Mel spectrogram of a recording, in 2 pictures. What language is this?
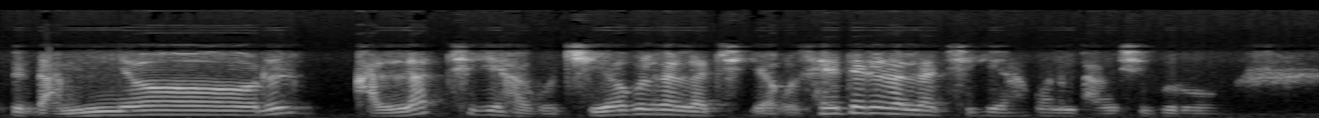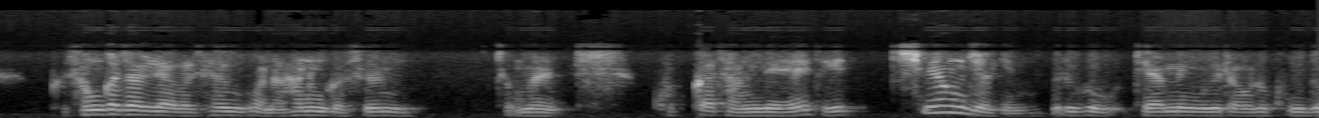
Korean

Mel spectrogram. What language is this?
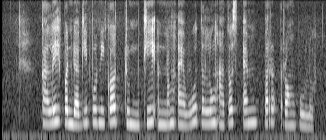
Javanese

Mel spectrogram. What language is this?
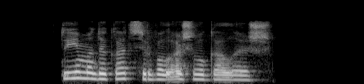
Mari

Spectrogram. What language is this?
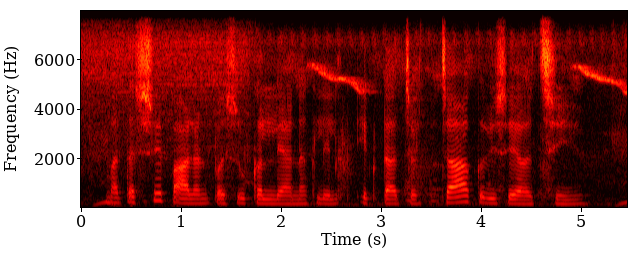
Maithili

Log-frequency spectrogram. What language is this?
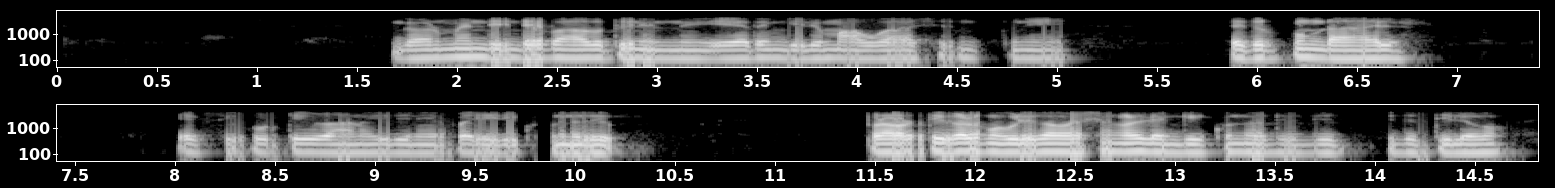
Malayalam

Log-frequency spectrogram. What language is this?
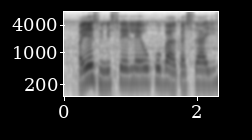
Xhosa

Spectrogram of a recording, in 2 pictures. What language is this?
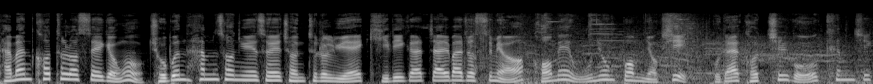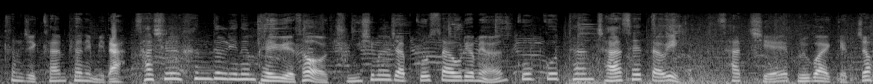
Korean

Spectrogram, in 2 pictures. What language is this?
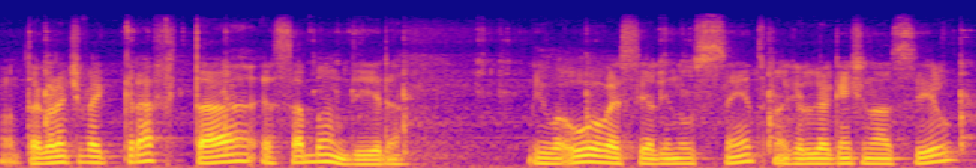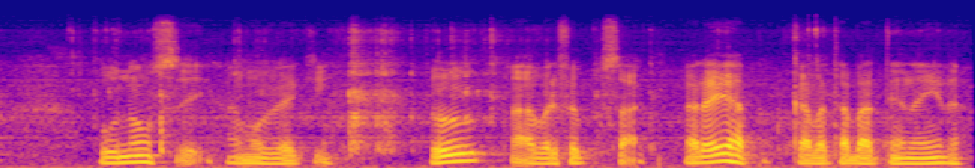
Portuguese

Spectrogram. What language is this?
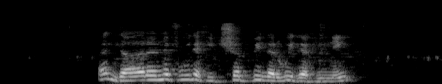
Kabyle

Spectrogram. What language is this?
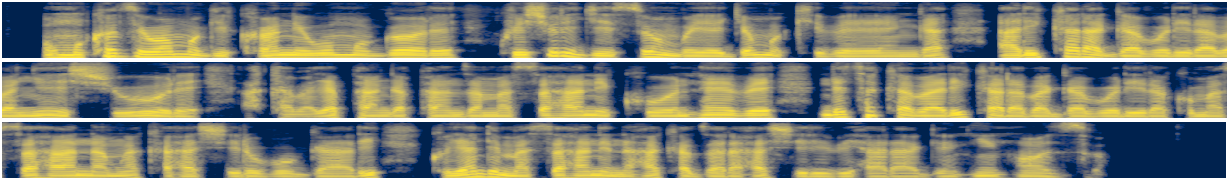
Rundi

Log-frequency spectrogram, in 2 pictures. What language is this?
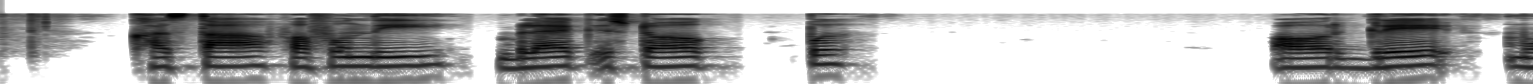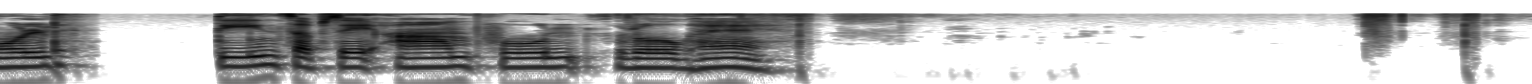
Hindi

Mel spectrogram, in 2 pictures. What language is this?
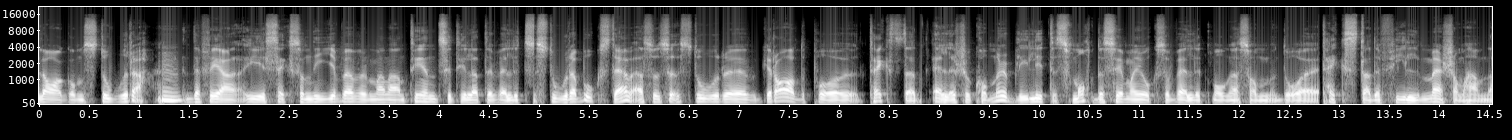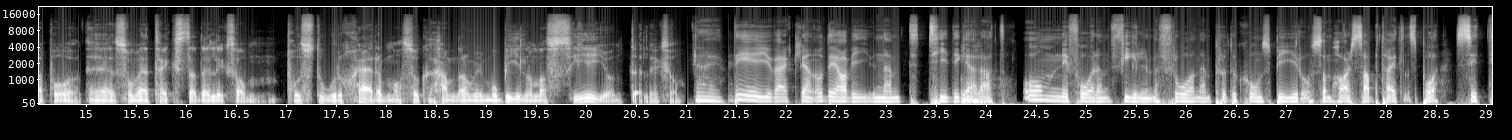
Swedish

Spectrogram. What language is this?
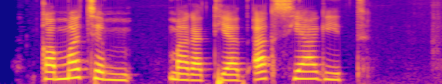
Kalenjin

